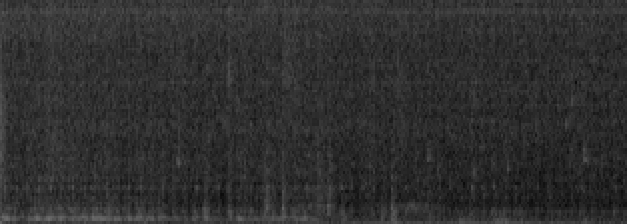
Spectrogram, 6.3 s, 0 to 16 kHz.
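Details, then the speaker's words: Sanyo 12-inch table fan running: quiet steady motor hum with faint singing tone and light rubbing from worn, unoiled fan bearings. "Right. Yeah, you should be able to hear the bearing noise."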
